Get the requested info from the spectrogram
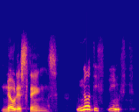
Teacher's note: So, instead of noticed things, okay, connect the T to the th. So, it's noticed things.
